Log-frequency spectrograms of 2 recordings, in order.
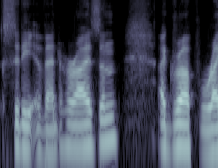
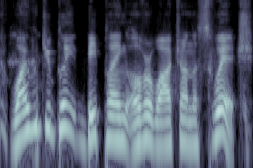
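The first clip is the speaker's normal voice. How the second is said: higher, louder mock objection; Devindra; 4 semitones higher, 5 dB louder than usual. Player hears colleague in his head, imitated in mock objection. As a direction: question it loudly, with pitch raised. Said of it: "I just heard Devindra in my head".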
